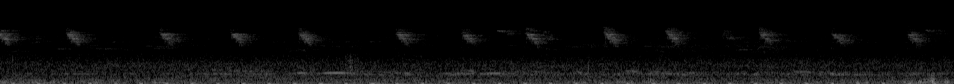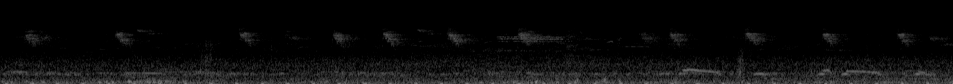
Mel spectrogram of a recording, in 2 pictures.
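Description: A bird repeating a short high chirp over and over, about two a second, with a faint low rumble beneath.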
